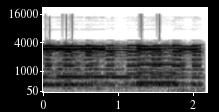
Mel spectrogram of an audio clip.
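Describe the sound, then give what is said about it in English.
A car horn blares loudly and without a break for about two seconds, a steady tone with other traffic noise rumbling faintly underneath before it cuts off abruptly. “Good evening, sounds like I'm in traffic, doesn't it?”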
